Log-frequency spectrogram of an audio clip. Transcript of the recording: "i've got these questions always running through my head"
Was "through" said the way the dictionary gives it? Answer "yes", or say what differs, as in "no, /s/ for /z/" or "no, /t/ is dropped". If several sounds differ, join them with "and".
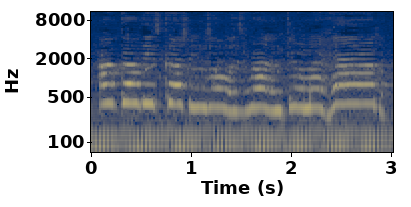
yes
